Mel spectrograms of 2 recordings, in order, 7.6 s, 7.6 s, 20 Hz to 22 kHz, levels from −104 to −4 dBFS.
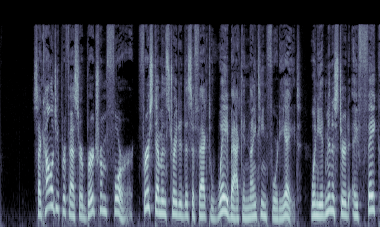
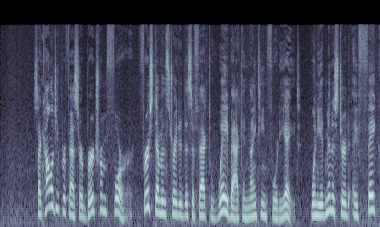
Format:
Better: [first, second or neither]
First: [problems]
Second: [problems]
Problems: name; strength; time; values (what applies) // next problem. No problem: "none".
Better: first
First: none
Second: hiss; faint; throughout; 25 dB below the speech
